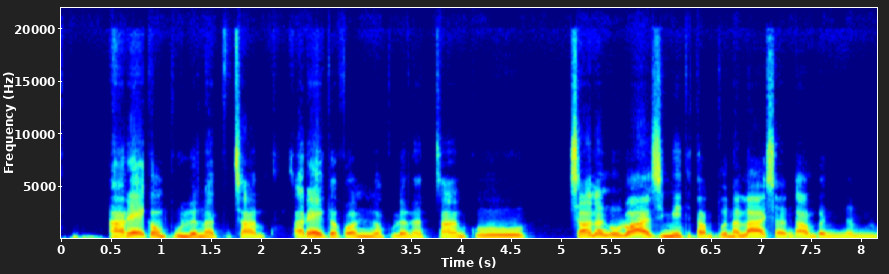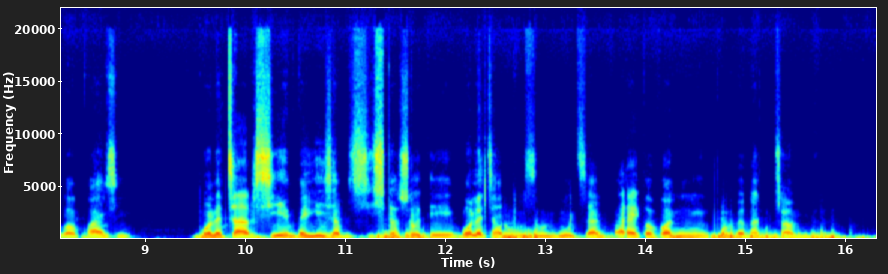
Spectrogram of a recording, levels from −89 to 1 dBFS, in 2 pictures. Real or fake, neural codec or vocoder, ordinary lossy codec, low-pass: fake; codec, 44.1 kHz, 2.6 kbps, SNAC; none; none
